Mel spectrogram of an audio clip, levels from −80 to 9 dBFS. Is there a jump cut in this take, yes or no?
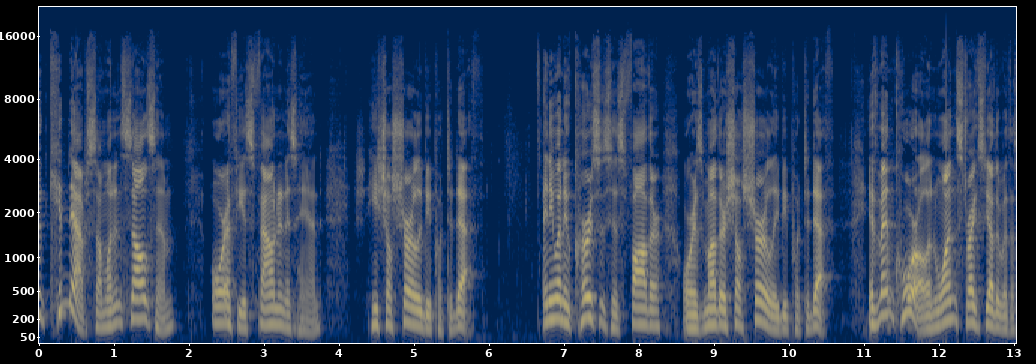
no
